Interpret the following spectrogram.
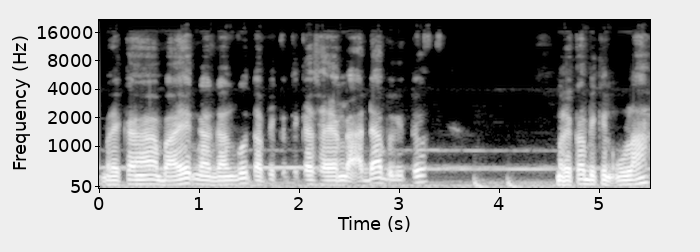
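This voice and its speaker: A man's voice: fairly low pitch, steady tone, moderate pace, vocal fry, a little mellow, faint music behind. A man, a spiritual healer, explaining on an outdoor ghost-hunting walk and commanding spirits sternly. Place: outdoors in a garden.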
